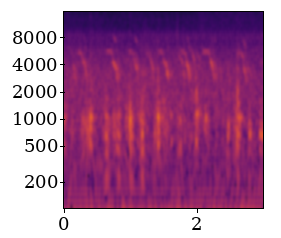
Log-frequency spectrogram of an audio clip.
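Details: Chickens clucking in a flock, short mid-pitched clucks repeated irregularly about twice a second, with thin high descending peeps scattered throughout over a quiet background.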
